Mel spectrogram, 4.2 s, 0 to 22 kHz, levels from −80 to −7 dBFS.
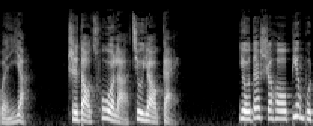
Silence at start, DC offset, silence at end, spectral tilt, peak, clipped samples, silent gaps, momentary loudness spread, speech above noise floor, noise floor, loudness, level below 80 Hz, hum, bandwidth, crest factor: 0 s; under 0.1%; 0 s; -4.5 dB/octave; 0 dBFS; under 0.1%; none; 9 LU; 53 dB; -68 dBFS; -16 LUFS; -58 dBFS; none; 14 kHz; 16 dB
